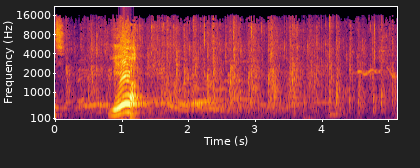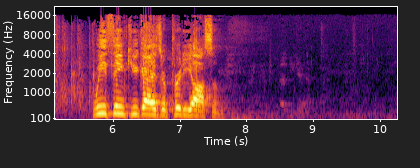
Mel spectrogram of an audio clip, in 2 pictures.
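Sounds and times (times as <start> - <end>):
speech: 0.0 - 1.4, 5.7 - 7.8
audience applause: 0.0 - 6.0.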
